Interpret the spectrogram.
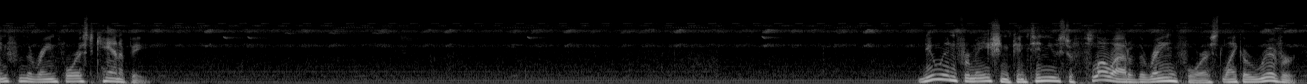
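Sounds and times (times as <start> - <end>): insect chorus chirring: 0.0 - 13.0
short high insect chirps: 1.5 - 10.7.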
